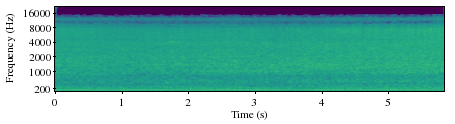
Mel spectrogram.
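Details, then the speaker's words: Cushman diesel front-deck mower, bought with a supposedly bad hydraulic pump, tires re-aired, mowing the yard: deep, even diesel throb holding steady speed under cutting load, no knocks or misses; it mows nicely. "all right so mowed the whole yard with this thing um it mows nice"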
